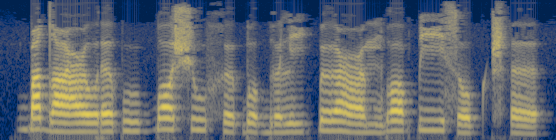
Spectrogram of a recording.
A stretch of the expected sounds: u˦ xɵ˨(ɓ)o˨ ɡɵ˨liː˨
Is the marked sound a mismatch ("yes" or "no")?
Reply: no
